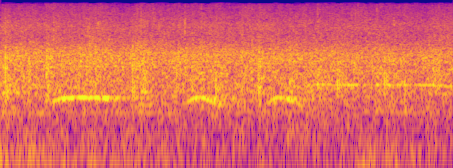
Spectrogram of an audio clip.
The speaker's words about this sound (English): If you believe that, clap your hands with me and praise Him.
